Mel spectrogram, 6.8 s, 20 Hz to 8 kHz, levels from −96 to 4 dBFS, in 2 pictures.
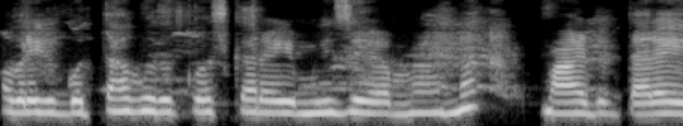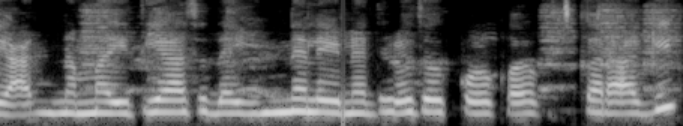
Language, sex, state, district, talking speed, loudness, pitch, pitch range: Kannada, female, Karnataka, Bellary, 95 wpm, -21 LUFS, 245 Hz, 235-260 Hz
